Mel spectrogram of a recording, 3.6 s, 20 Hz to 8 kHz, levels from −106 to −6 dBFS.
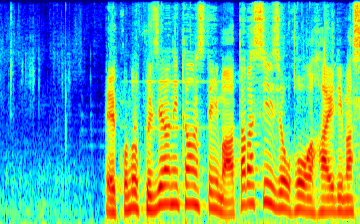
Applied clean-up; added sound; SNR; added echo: neural separator model SepFormer DNS4.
